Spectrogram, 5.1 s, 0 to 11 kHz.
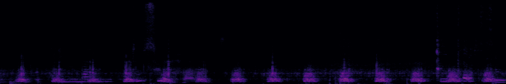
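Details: Rapid, regular whooshing pulses at about 165 a minute, heard by fetal Doppler at 10 weeks of pregnancy: normal fetal heartbeat.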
